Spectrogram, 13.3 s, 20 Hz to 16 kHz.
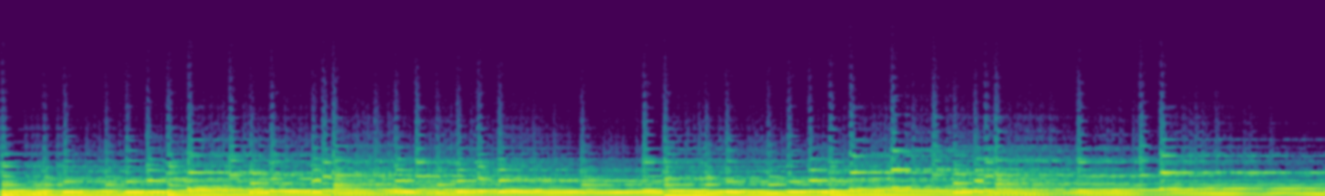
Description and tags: The Fall of Icarus 2
beat, synth, techno, pad, trance, 145-bpm, phase, progression, bass, strings, sequence, melody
